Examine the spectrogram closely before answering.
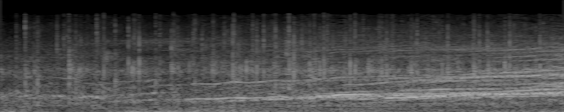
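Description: A group of young men cheers and chants loudly, rising in pitch.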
